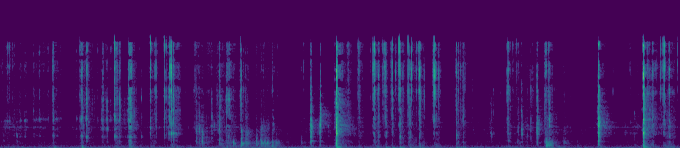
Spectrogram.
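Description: A metal utility blade carves and scrapes a solid yellow bar of soap with a purple interior, held in the hand. Crisp, bright scraping and clicking cuts come in irregular bursts, with a few sharper snaps standing out, each dying away almost instantly.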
